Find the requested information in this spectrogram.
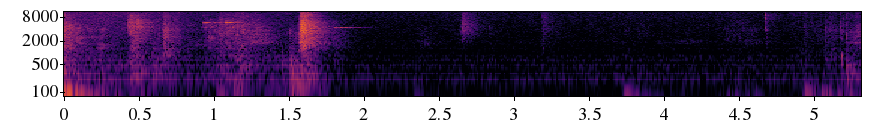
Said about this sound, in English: I'm also gonna open my door a little bit.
